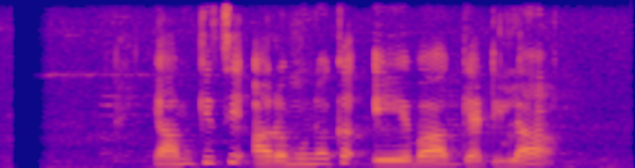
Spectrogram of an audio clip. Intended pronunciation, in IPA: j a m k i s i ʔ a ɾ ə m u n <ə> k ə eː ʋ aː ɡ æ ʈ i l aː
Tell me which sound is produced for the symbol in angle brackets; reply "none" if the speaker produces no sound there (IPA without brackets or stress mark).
ə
